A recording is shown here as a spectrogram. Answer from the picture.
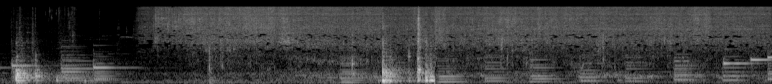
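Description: Pork sizzling in hot oil: a steady hiss that starts suddenly about a second and a half in and cuts off near the end. There are a few sharp knocks in the middle, and background music plays throughout.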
